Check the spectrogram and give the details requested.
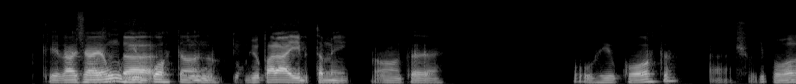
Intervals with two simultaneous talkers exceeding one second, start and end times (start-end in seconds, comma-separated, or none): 0.7-2.2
